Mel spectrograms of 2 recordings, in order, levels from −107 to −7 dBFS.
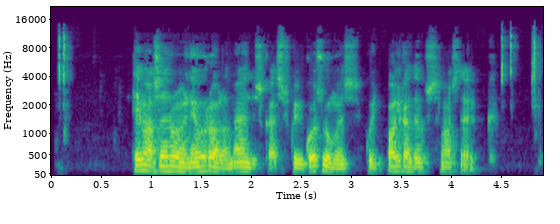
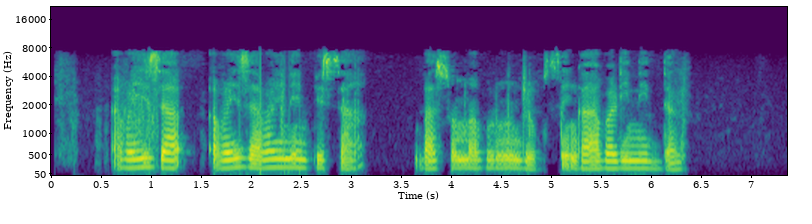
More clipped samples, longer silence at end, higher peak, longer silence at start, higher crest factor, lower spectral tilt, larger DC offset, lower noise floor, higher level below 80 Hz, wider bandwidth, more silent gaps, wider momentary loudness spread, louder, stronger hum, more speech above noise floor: neither; second, 0.05 s vs 1 s; about the same, -2 dBFS vs -2 dBFS; second, 0.05 s vs 0.6 s; about the same, 18 dB vs 18 dB; first, -5 dB/octave vs -3.5 dB/octave; neither; about the same, -76 dBFS vs -75 dBFS; about the same, -62 dBFS vs -58 dBFS; first, 12.5 kHz vs 7.8 kHz; neither; first, 14 LU vs 9 LU; about the same, -19 LUFS vs -18 LUFS; neither; about the same, 58 dB vs 57 dB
